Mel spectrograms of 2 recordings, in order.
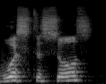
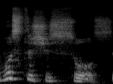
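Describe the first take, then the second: First: Worcester as just "wuss-ter", no "shire"; Worcester sauce as "WUSS-ter sauce"; wrong short name. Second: Worcestershire as "wuss-ter-shuh"; Worcestershire sauce as "WUSS-ter-shuh sauce"; correct full name. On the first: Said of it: "you don't call it Worcester sauce". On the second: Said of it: "it's called Worcestershire sauce". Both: Shown as a demonstration.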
